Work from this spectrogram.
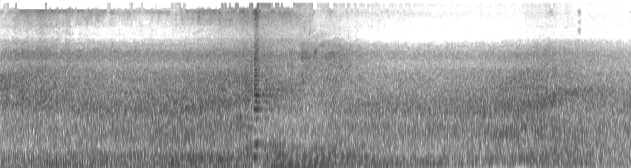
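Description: JRG bus rushes past on a road toward Banda Aceh in the morning, a loud continuous roar with a short horn toot in the middle, the noise fading as it moves away.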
